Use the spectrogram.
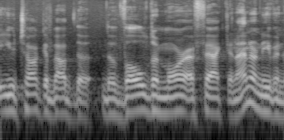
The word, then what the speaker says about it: Voldemort: is uh somebody called Voldemort and you actually pronounce it correctly the the T at the end is silent and the Lu that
